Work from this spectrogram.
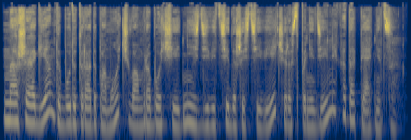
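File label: Russian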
